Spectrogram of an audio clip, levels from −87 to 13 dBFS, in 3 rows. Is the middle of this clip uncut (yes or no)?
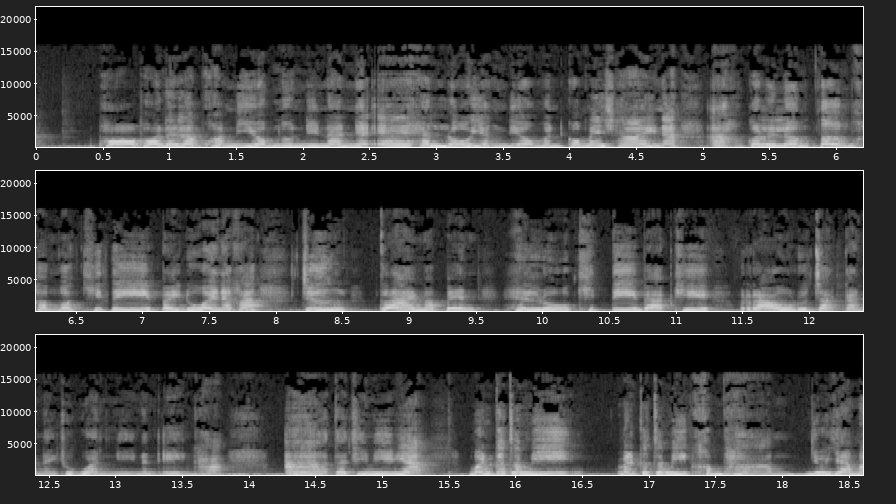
no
